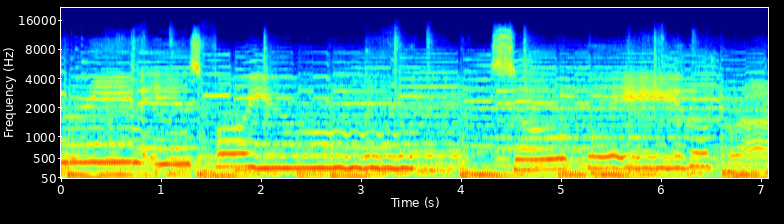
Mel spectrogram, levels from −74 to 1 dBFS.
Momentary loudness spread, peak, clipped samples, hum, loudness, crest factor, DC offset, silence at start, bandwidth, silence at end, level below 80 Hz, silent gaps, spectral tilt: 4 LU; -2 dBFS; under 0.1%; none; -15 LUFS; 14 dB; under 0.1%; 0 s; 15 kHz; 0 s; -30 dBFS; none; -4.5 dB/octave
